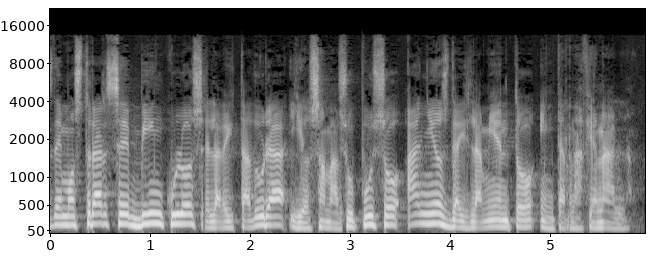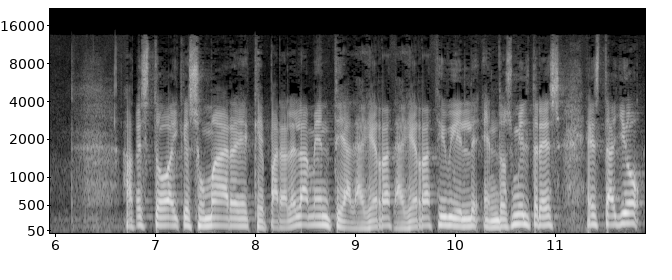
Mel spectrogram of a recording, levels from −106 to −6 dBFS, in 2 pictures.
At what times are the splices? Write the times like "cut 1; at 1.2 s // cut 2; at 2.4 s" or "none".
cut 1; at 1.6 s // cut 2; at 2.9 s // cut 3; at 6.8 s // cut 4; at 9.4 s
